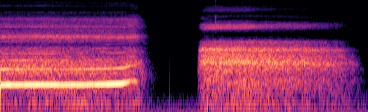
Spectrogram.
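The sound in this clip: A deep breath drawn in by a person, heard as a long, steady, airy rush with a faint hum. After a brief pause comes another long breathy stretch that slowly fades.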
